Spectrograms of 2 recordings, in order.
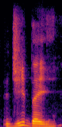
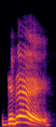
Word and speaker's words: g'day: is link for uh g day it means uh good morning oh how are you um so it's pronounced g'day um you say the g sound and then day so it's like g'day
